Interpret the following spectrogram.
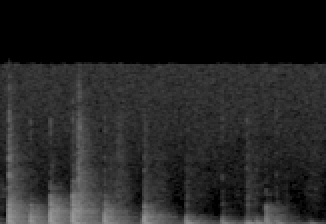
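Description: Fingers drumming and knocking on a wooden tabletop in a quick, irregular run of taps, about six a second, close to the microphone: an imitation of the unexplained tapping noises heard in the house.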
